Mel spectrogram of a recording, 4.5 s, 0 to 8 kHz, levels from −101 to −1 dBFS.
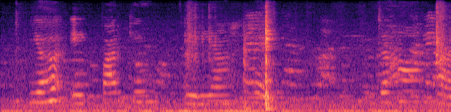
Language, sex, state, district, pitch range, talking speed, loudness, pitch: Hindi, female, Madhya Pradesh, Dhar, 230-270 Hz, 95 wpm, -29 LUFS, 260 Hz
